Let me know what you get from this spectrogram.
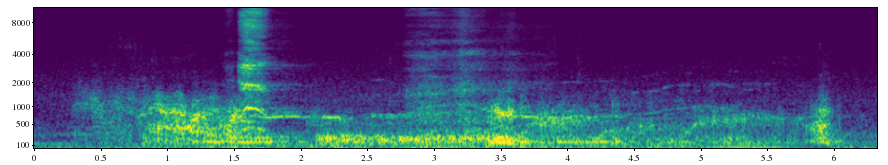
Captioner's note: distorted growling; woman gasps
